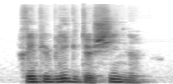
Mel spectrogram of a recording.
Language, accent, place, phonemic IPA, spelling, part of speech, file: French, France, Paris, /ʁe.py.blik də ʃin/, République de Chine, proper noun, LL-Q150 (fra)-République de Chine.wav
- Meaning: Republic of China (official name of Taiwan: a partly-recognized country in East Asia; the rump state left over from the Republic of China on the mainland after 1949)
